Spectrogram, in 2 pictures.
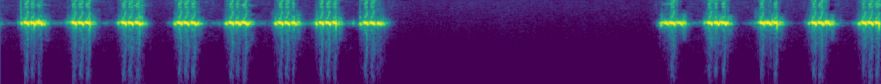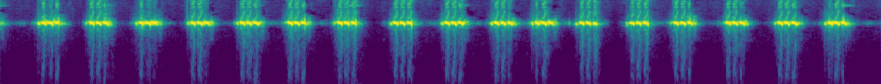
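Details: Cricket used as training sound for cage songbirds and for therapy: rapid high pulsed chirps repeated about four times a second, breaking off for roughly a second and a half midway before resuming.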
